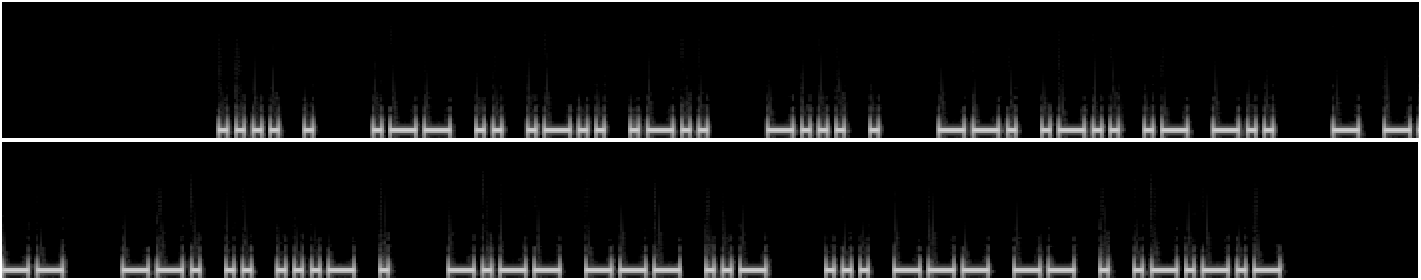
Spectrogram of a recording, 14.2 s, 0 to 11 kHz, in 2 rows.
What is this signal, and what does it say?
Morse code, heard as a keyed tone, about 28 wpm, 700 Hz. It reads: HE WILL BE GLAD TO GIVE YOU SOME.
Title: Sentences from Top 800 Words 28wpm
